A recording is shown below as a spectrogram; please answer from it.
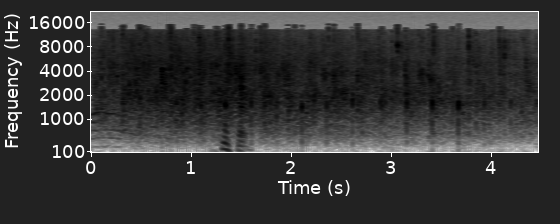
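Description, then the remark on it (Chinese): A church audience claps for God during Sunday worship, a steady, dense, crackling wash of many hands with scattered louder claps, and a brief voice or cheer rising through it near the middle. “我哋俾掌声我哋神好嘛？”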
